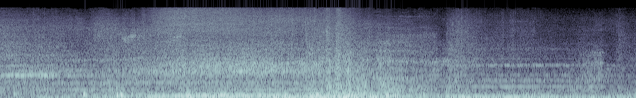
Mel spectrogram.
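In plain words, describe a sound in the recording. An icy blast roars and rushes.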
